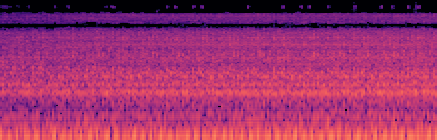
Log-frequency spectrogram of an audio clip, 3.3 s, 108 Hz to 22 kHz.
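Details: 2020 GMC 2500HD AT4 6.6 L Duramax diesel under the hood: steady, even diesel clatter at idle with a smooth low throb; no knocks or ticks, sounds healthy.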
